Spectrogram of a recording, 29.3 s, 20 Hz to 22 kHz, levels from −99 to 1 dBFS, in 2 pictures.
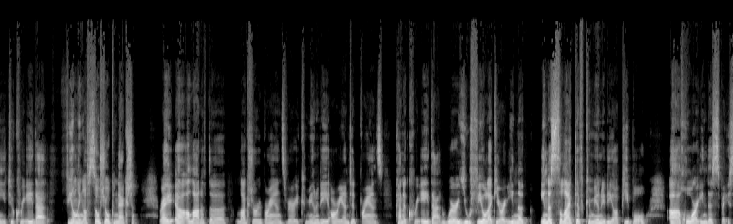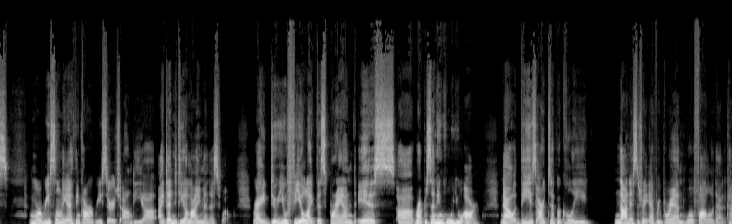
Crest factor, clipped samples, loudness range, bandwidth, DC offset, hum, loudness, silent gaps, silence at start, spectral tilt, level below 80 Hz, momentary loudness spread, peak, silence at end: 18 dB; under 0.1%; 5 LU; 18 kHz; under 0.1%; none; -21 LUFS; none; 0 s; -4.5 dB/octave; -72 dBFS; 11 LU; -4 dBFS; 0 s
